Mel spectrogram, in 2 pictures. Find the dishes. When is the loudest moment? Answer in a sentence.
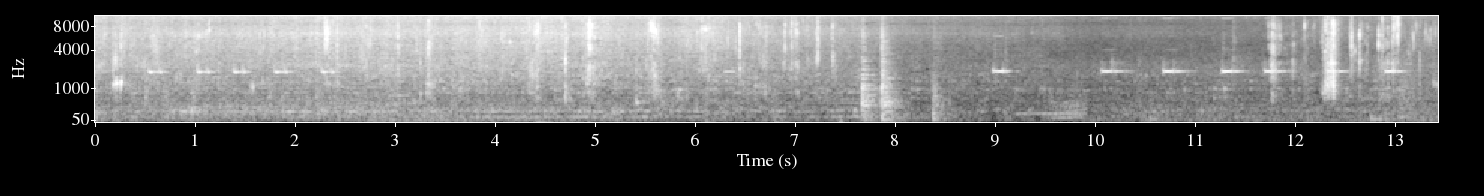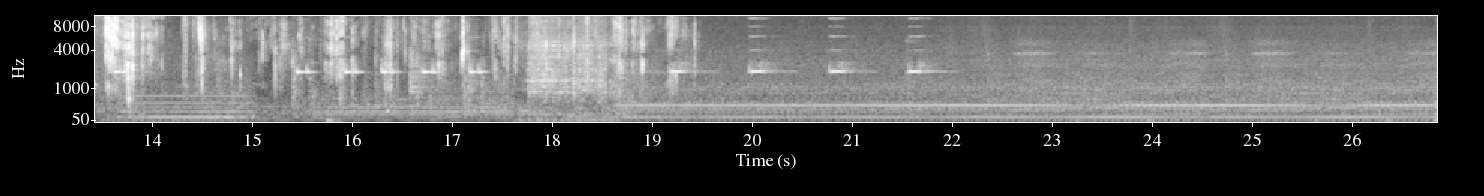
The loudest moment of the dishes is at 18 seconds.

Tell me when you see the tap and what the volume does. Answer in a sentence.
The tap can be heard from 0.0 to 14.2 s, getting quieter.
